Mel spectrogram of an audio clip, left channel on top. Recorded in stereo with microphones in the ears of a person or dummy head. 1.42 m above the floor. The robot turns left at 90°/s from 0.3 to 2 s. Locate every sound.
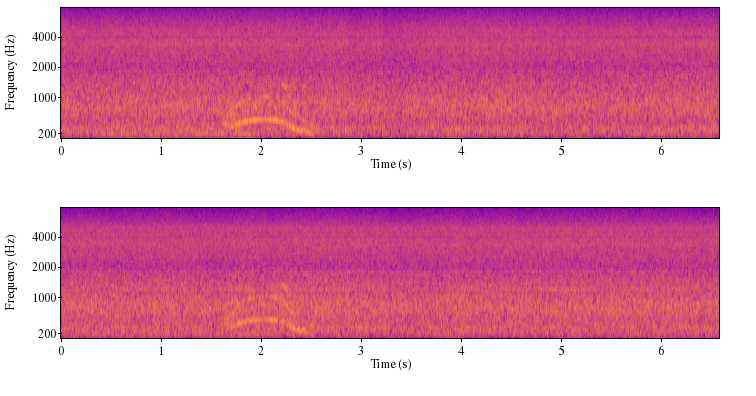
1.6 s a cat meowing: 140° right, 0.9 m; by 2.6 s 175° right, 0.9 m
